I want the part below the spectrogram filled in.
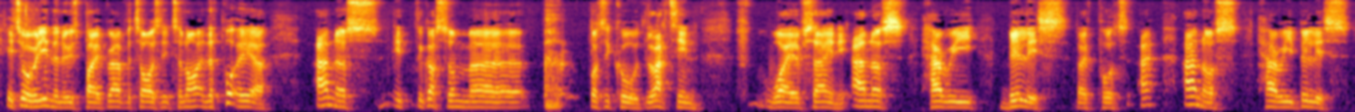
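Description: A man's voice: on the high side, normal speed, pushed and bright. A British man hosting a podcast as a casual solo chat, rambling and irreverent, with plenty of swearing. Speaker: podcast host.

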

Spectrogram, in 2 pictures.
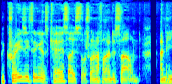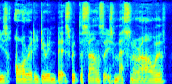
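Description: A young man, chatting about music in relaxed, slang-filled banter. His voice is husky and a little breathy and sits low. He sounds easygoing throughout. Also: moderate pace. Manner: laid-back, slangy banter. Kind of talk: casual chat about music.

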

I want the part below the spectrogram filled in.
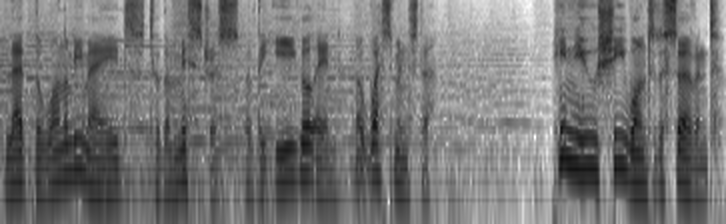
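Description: A male storyteller reads old legends from a script, slipping in dry comic asides. His voice sits at a middling pitch, recorded close with a very dry, deadened sound. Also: dry recording. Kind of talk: scripted folklore narration.

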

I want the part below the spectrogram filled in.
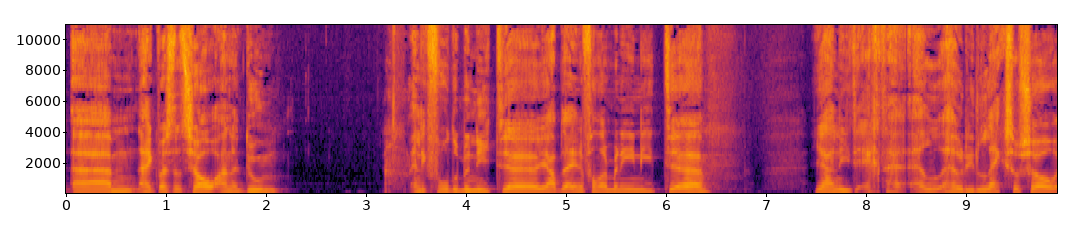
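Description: A man hosting a solo podcast, talking reflectively and candidly, pausing often with fillers as he searches for words. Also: medium pitch, a little mellow. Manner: candid and self-mocking. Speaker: podcast host.

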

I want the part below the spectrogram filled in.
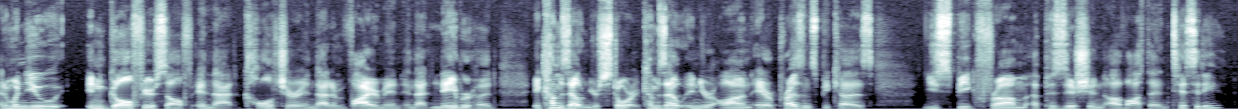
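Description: A man with a mid-pitched voice chats as an interviewer in an earnest, affirming way. The sound is close and very dry, with no room to it. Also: lively intonation, normal speed, no echo. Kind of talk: casual interview chat.

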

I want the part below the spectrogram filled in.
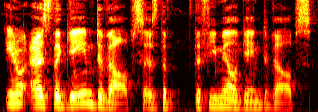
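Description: A man's voice: a little high, big pitch swings, fast. A man in his thirties from Northern Canada, hosting a podcast in a casual, rambling way with many fillers. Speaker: podcast host.

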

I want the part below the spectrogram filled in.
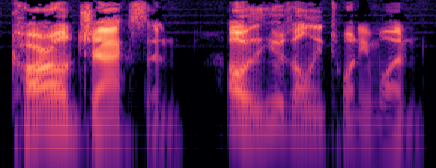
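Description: A podcast co-host with a medium-pitched voice reads strange news stories from articles during a casual chat, laughing a little and using hesitant fillers. His tone is sharp and his pace measured, with big swings in pitch. The recording is dry, with the highs cut off.

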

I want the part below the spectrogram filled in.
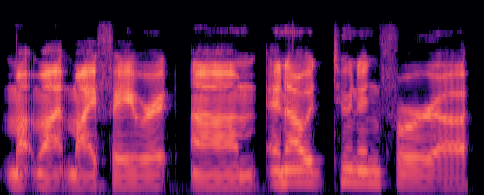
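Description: A man's voice: medium pitch, a little slow, fairly bright tone, smooth, no room sound. Dry, slightly muffled male podcast co-host. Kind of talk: casual chat. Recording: slightly dull remote-call audio.

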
